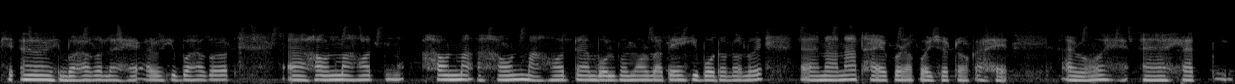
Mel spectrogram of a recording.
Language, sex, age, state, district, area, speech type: Assamese, female, 30-45, Assam, Dibrugarh, rural, spontaneous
